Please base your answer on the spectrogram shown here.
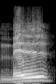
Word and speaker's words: MEL: minimum apple ist wird kurz e mail oder mel ausgesprochen da steht drin was darf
